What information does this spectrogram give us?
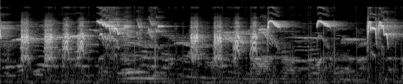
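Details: Oriental magpie-robin singing a varied sequence meant to make mute birds respond, fight and fan the tail. Bursts of rough chatter alternate with thin, clear whistled notes and short squeaky phrases.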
